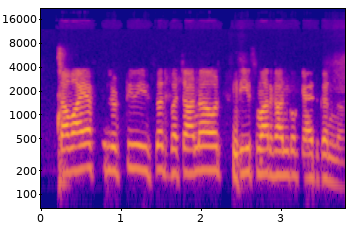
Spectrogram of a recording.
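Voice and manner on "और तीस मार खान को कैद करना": ordinary talk, nothing marked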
